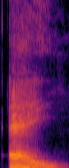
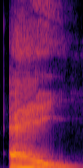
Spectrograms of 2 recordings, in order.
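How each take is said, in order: The two takes are said the same way.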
